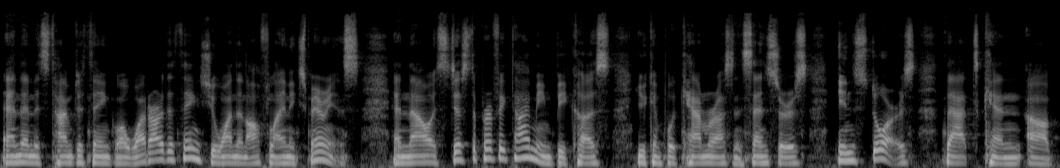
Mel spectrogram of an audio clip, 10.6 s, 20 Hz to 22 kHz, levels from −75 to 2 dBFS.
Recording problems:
squashed, flat; somewhat

